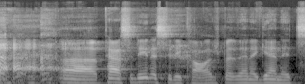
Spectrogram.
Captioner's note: laughing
